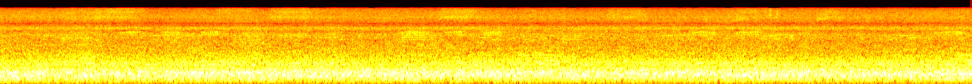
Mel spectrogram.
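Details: A dense, steady hum of many honey bee workers tending queen bees, a low drone with a fizzy texture.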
